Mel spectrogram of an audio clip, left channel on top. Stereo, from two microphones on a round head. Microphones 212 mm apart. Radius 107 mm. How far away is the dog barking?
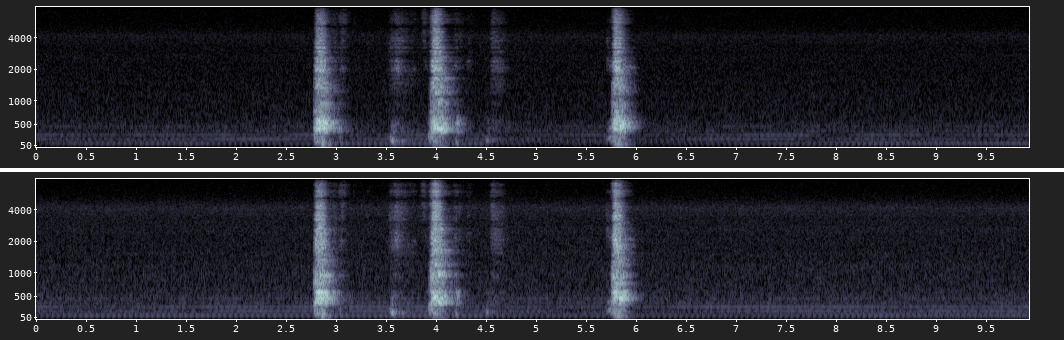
About 1.5 m.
